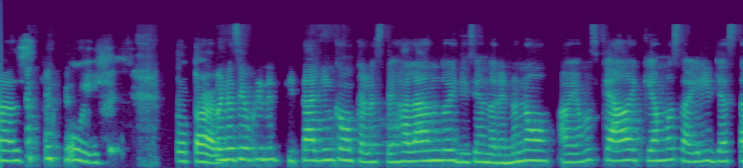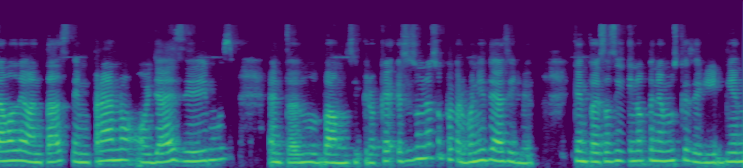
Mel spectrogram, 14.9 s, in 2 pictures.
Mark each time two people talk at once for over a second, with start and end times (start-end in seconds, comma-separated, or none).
none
